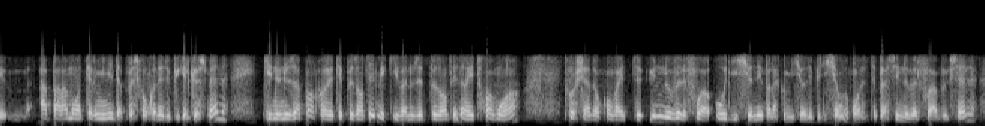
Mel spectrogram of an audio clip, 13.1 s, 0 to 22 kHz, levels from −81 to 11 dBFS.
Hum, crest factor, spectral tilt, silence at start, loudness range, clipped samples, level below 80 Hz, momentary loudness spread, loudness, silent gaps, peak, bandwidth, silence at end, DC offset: none; 14 dB; -5.5 dB/octave; 0 s; 1 LU; under 0.1%; -72 dBFS; 5 LU; -15 LUFS; none; 0 dBFS; 5 kHz; 0 s; under 0.1%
